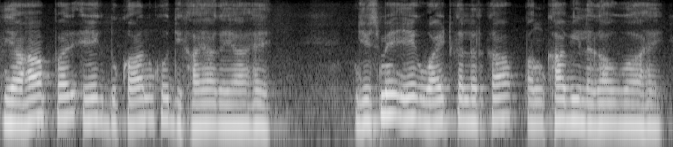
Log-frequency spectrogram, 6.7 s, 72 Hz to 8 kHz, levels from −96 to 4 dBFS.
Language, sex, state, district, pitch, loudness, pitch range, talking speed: Hindi, male, Arunachal Pradesh, Lower Dibang Valley, 160 Hz, -16 LUFS, 150-170 Hz, 150 wpm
